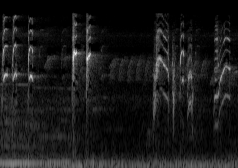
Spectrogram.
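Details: Sirisiri bird song for luring: quick pairs of sharp high chirps, then a burst of rich, slurred, descending and rising twittering notes, the phrases separated by short pauses.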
